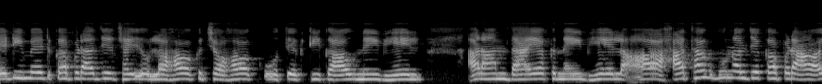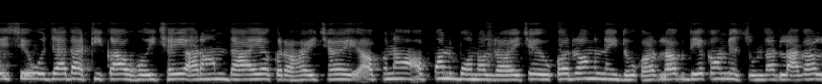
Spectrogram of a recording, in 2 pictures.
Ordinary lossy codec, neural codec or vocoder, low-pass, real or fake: none; none; 7.2 kHz; real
